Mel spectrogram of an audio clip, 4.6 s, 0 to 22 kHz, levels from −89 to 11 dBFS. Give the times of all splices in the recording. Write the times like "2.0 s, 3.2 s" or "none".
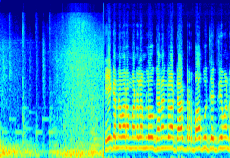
2.1 s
